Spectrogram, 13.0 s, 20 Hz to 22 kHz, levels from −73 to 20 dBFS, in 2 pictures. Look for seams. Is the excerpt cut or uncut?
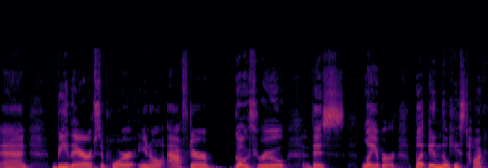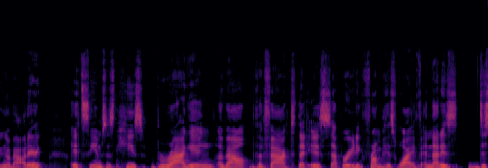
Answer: cut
